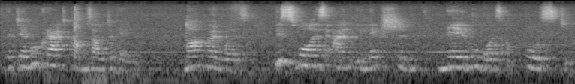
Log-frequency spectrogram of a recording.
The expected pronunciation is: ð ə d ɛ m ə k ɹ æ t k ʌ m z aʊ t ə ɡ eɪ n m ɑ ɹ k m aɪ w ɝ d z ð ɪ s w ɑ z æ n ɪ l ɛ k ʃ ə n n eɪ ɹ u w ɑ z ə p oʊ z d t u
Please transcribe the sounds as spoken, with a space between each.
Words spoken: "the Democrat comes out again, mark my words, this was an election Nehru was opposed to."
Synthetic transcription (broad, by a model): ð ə d ɛ m ə k ɹ æ t k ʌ m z aʊ t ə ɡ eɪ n m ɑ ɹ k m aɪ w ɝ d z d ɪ s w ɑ z æ n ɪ l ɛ k ʃ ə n n eɪ ɹ u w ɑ z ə p oʊ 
